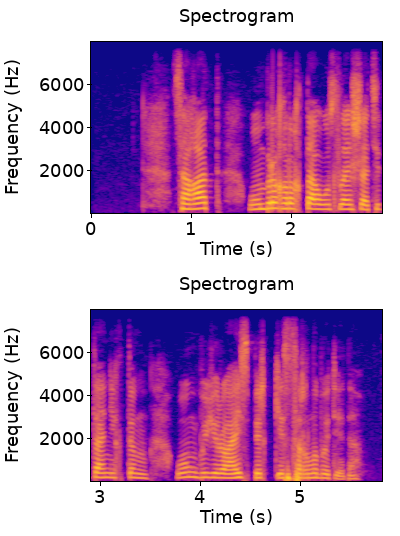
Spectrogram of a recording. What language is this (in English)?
Kazakh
